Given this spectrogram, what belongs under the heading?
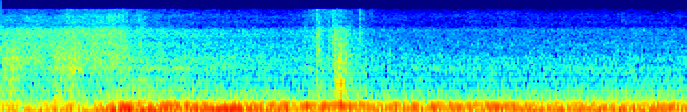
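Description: A project car's engine cranks and catches, then settles into a steady low idle rumble, close by and fairly loud, with a brief rev-like rise near the start.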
